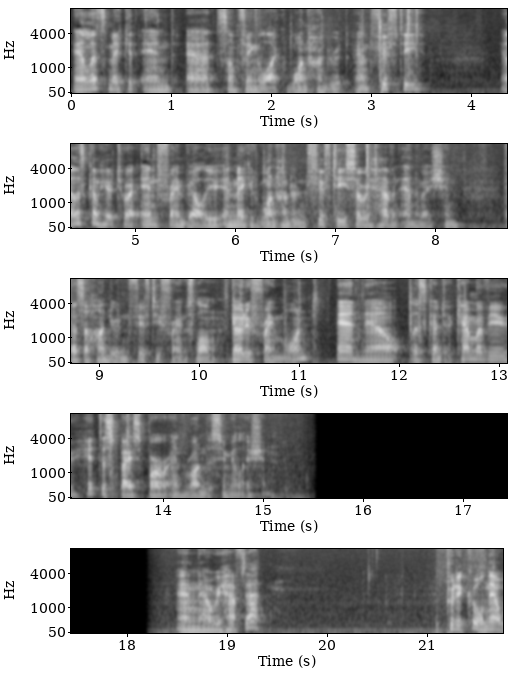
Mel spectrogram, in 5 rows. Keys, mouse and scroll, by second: 3.4 Return, 7.4 Return, 10.8 shift+Left, 11.2 middle click, 12.1 KP_0, 13.5 space.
